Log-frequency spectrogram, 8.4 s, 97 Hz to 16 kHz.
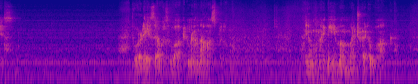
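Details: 53-year-old man about one year after total laryngectomy for throat cancer; voice prosthesis placed two months ago, now used with a hands-free device rather than finger occlusion of the stoma; used an electrolarynx for the first 10 months; finding: tracheoesophageal speech after total laryngectomy.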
